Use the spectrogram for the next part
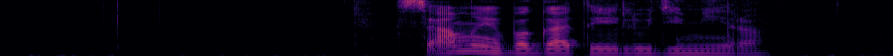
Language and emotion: Russian, neutral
